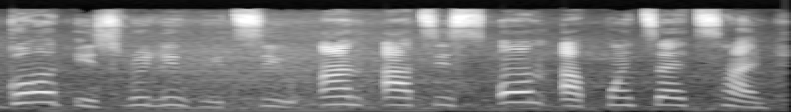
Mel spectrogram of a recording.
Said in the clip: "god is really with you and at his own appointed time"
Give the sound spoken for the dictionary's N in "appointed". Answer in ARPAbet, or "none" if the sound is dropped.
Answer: N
